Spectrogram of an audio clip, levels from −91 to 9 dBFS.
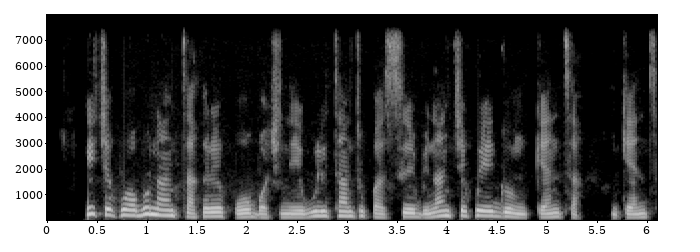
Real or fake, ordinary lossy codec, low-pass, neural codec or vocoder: real; none; 7.2 kHz; none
